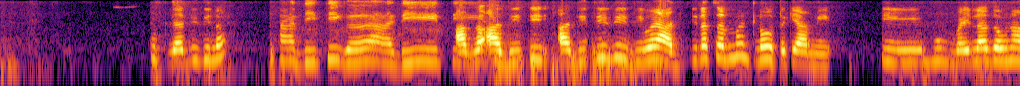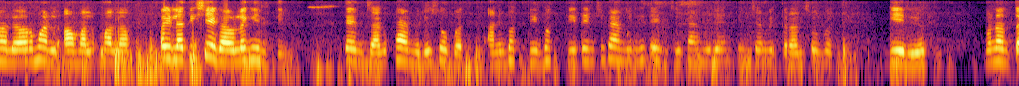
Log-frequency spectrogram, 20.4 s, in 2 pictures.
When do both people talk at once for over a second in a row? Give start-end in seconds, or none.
none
